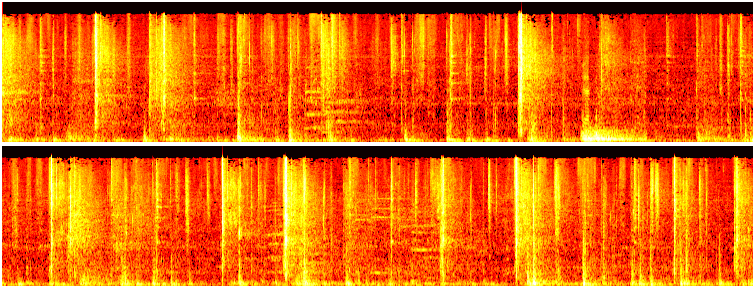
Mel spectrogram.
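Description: Badminton rackets striking a shuttlecock back and forth in a long rally, sharp cracks about once a second, with players' footfalls thudding on the court and a heavier low thud about twelve seconds in.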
